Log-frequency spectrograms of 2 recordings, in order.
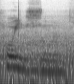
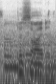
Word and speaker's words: Poseidon: I think it's like why did I go to pronounce it like poison pois it's it's it's close yes so Poseidon yeah or BOS in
